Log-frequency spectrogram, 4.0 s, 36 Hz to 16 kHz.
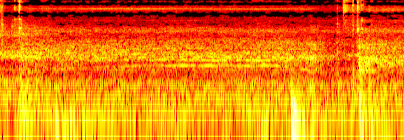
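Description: Power-folding side mirror motor on a 2017 GMC Sierra running faintly as the mirror folds in, heard from inside the cab, with a thump about three seconds in and a click shortly after.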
